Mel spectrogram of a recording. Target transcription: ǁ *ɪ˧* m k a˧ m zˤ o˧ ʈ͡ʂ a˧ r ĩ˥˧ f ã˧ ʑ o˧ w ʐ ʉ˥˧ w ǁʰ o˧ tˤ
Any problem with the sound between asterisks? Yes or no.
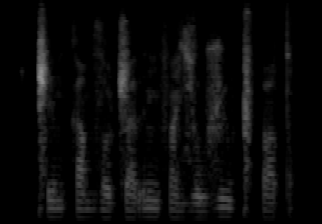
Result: no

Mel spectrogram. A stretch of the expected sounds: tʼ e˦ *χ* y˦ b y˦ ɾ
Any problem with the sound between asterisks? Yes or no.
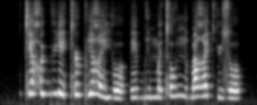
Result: no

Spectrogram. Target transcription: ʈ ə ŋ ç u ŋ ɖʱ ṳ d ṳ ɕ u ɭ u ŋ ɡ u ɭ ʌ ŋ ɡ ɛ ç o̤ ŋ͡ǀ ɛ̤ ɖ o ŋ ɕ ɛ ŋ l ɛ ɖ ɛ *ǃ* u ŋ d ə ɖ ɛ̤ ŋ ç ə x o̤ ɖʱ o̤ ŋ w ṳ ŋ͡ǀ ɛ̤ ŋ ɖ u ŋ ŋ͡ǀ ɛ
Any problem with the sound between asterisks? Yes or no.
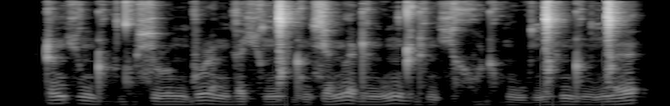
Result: yes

